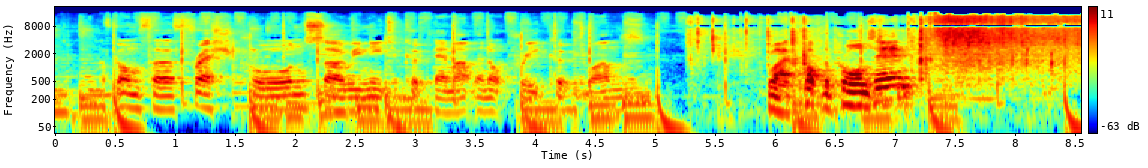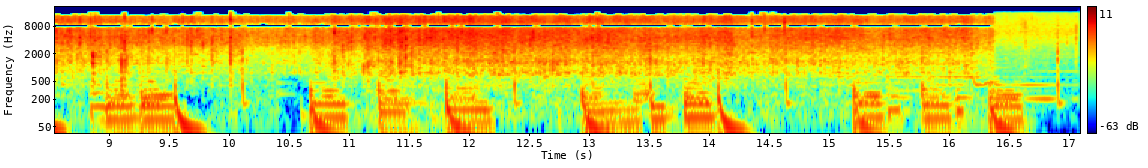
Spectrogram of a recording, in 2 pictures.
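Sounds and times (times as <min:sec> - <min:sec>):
prawns sizzling in hot oil: 0:07.1 - 0:17.0.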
